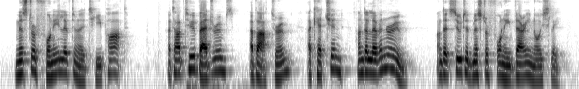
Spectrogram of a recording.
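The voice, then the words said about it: Put-on Irish accent. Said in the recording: “Irish accent”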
